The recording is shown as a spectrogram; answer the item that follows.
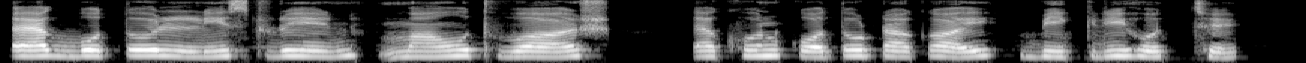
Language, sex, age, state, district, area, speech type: Bengali, female, 18-30, West Bengal, Dakshin Dinajpur, urban, read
